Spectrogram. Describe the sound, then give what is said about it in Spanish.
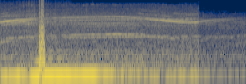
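A car engine starting outside a bank during a police operation: a sharp click, then a steady low rumble that eases back, with a thin high whine held above it throughout; no voices. “Arranca el coche.”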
